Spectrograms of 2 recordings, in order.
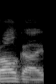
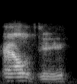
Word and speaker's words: algae: there you have your algy within the ocean. So but but I take the opportunity to ask you this. Yeah, we pronounce it in in uh America algae and uh yes um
